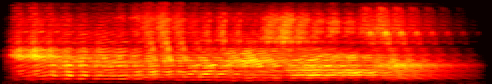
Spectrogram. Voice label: Campsite Announcement; Warframe; Tau

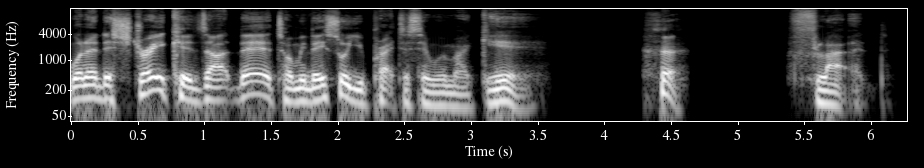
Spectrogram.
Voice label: Ambient Barks, en; Warframe; Mall Romance; Quincy

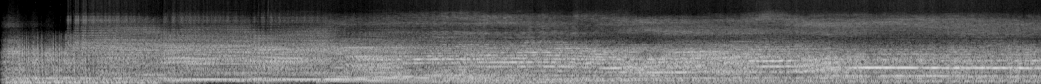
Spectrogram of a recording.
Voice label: Vocal Warning B, Enemies, Vocals; Warframe; Teralyst; Ropalolyst

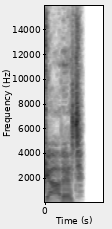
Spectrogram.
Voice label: Crew Accept, Female; en; Warframe; Railjack Crew; New Loka

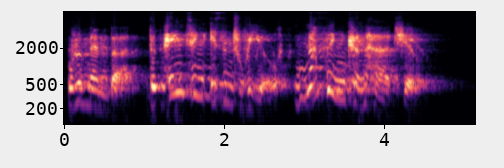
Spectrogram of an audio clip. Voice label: Background Announcements

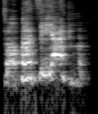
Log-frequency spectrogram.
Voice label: Player Spotted, Corpus Venus Male; Warframe; CorpusVenusMaleA

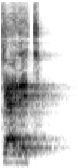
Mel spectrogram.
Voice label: See Player Shout Soldier Sword Agent Male; Battle; Sinecure Melee

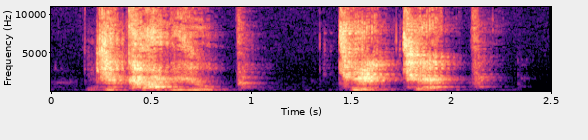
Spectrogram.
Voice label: Patrol Male, en; Dialog; Barks; Battle; Corpus Venus; Warframe; CorpusVenusMaleB

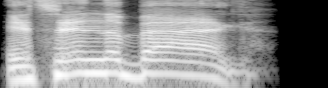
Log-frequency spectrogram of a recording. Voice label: crew task done, male; Dialog; en; Warframe; Railjack Crew; Red Veil

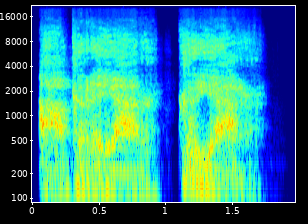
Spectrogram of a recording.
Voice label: Patrol Corrupted Grineer Male

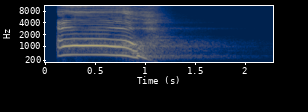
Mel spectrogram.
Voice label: Ability Long Cast, Barks

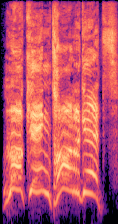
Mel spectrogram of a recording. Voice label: Attack Prime Grineer Female; Tau; Battle Barks

